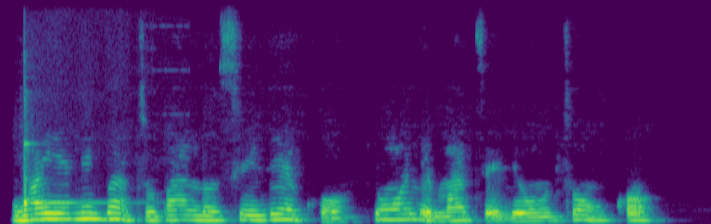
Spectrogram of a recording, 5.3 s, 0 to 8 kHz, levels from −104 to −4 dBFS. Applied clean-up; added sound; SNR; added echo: neural mask model DeepFilterNet 3.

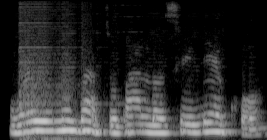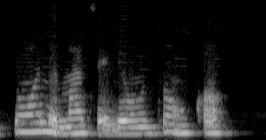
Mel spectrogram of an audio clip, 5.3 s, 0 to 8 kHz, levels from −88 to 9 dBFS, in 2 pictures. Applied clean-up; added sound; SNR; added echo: neural separator model SepFormer DNS4.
